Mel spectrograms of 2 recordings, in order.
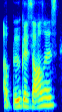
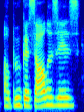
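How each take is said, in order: First: The name ends with a single S sound. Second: The name ends with an extra added S syllable. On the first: "will just add an S" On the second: "they'll add another S sound"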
